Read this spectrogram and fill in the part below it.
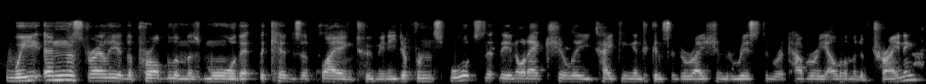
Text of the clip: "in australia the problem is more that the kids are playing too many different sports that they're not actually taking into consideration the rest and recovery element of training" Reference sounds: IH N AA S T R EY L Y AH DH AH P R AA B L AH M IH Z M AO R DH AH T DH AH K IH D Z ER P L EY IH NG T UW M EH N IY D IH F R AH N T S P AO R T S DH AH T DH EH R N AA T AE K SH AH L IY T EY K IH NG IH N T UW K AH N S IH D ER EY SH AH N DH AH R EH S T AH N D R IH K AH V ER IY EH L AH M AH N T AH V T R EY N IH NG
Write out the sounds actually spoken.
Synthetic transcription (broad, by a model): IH N AA S T R EY L Y AH DH AH P R AA B L AH M IH Z M AO R DH AH T DH AH K IH D Z ER P L EY IH NG T UW M EH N IY D IH F R AH N T S P AO R T S DH AH T DH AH R N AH T AE K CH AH L IY T EY K IH NG IH N T UW K AH N S IH D ER EY SH AH N DH AH R EH S T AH N R IH K AH V ER IY EH L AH M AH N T AH V T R EY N IH NG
